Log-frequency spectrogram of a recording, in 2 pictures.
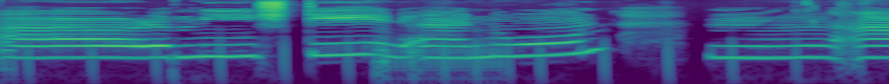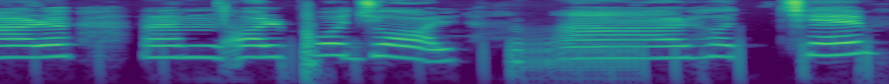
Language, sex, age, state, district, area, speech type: Bengali, female, 30-45, West Bengal, Howrah, urban, spontaneous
